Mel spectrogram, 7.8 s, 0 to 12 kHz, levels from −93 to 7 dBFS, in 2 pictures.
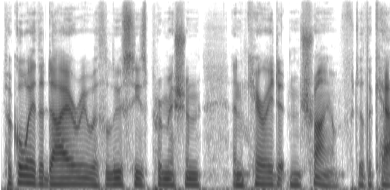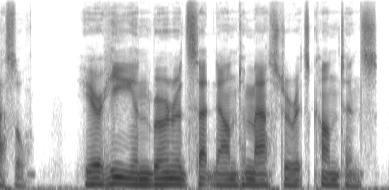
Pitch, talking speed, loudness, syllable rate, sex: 100 Hz, 200 wpm, -22 LUFS, 5.6 syllables/s, male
